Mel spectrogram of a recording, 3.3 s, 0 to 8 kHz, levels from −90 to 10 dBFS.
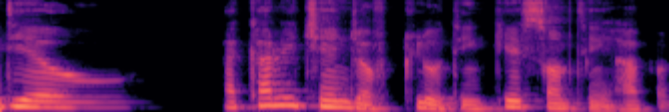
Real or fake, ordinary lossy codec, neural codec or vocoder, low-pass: real; none; none; none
